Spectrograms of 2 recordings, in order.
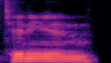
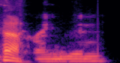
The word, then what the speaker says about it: Tynion: James Tinian. Yeah. Sorry, James Tynion.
